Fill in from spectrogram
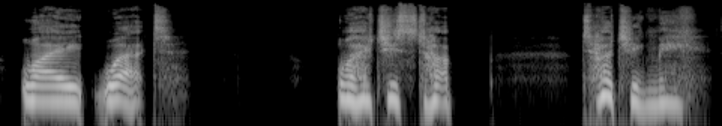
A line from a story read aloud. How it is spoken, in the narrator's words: Steve rasped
